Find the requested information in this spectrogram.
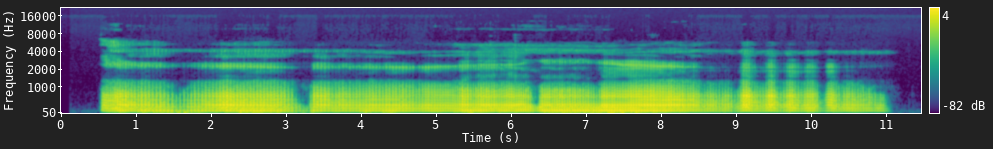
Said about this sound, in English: Through the water, you hear the pulsing and surging and gurgling of the bubbles.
